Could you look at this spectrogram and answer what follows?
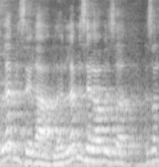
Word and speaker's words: Les Misérables: In English, I love when they pronounce it, they say Les Misérables, but it's Les Misérables.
